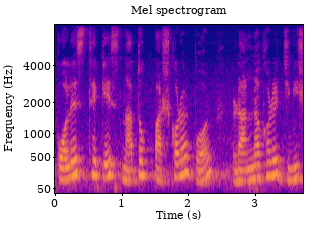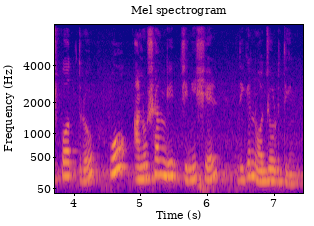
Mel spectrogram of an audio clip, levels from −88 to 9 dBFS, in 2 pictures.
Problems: none marked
